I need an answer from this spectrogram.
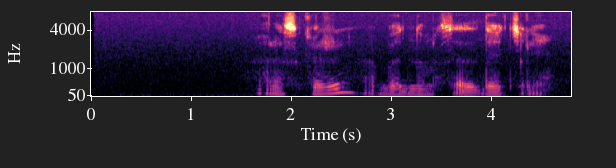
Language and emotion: Russian, sad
